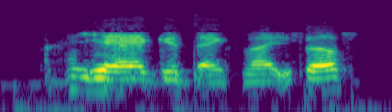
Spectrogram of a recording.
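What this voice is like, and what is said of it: Australian accent. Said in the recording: “God, I hope this guy has an accent. ... Yeah, all right, an Australian accent.”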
